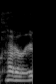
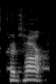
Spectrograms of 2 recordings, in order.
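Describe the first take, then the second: First: Qatar said "CUT-er"; rejected pronunciation. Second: Qatar said "kuh-TAR", softly; corrected pronunciation. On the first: People telling host what is wrong, Qatar as CUT-er. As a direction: say Qatar with stress up front, like cutter. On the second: People correcting host, Qatar as soft kuh-TAR. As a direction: stress the last syllable of Qatar, kuh-TAR. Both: Retold or imitated. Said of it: "people were like".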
